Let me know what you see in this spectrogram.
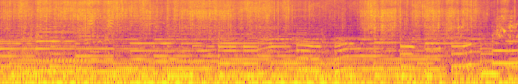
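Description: Asparagus spears sizzling steadily in olive oil on a small iron griddle over a gas burner.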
